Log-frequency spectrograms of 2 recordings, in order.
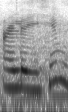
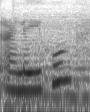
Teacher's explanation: Imam Hamzah membaca dengan dhammah, iaitu baris hadapan huruf ha pada 3 kalimah berikut di semua tempat Al-Quran, sama ada ketika wasal ataupun waqaf.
